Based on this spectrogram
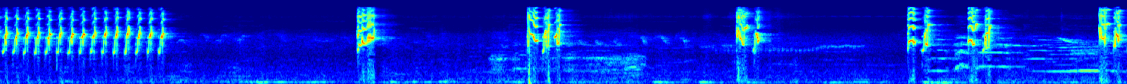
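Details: Lovebird sounds mixed together as a lure for teaching lovebirds varied song: an opening burst of fast high chatter, then harsh squeaky squawks at irregular intervals with faint twittering between them.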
